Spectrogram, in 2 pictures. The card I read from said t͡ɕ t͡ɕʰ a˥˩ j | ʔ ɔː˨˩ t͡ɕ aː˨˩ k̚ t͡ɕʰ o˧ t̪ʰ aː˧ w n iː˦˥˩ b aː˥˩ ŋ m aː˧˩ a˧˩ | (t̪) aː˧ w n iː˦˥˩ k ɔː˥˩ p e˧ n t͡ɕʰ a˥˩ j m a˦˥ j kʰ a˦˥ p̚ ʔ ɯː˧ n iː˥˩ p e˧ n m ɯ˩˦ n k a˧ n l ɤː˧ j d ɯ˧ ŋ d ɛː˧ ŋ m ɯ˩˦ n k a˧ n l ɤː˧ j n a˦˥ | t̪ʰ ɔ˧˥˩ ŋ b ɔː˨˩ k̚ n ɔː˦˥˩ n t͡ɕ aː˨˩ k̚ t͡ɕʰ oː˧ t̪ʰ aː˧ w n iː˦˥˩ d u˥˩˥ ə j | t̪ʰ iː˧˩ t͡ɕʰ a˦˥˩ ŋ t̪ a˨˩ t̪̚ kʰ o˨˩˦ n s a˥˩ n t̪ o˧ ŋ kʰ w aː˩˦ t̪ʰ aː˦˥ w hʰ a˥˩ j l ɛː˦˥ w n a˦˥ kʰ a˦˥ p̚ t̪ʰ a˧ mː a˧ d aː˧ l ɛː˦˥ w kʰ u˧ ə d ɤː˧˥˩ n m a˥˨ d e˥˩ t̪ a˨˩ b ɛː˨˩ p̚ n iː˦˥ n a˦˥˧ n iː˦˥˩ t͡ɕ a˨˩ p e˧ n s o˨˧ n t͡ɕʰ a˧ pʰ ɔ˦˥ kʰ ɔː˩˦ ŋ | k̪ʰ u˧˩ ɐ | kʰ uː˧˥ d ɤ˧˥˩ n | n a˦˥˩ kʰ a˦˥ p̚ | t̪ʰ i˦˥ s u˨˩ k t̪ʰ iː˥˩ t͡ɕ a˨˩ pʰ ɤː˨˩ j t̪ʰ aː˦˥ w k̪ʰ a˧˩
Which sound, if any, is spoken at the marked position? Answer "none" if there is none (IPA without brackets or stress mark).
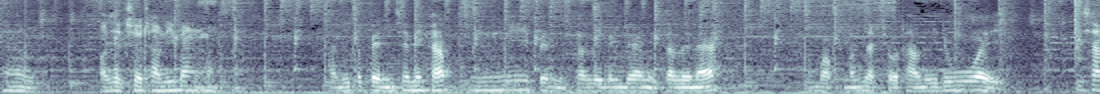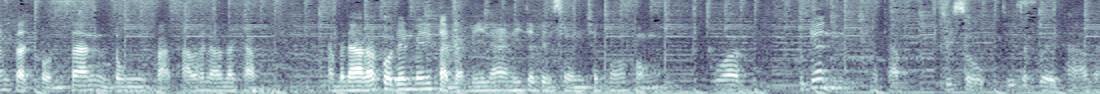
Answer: t̪ʰ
